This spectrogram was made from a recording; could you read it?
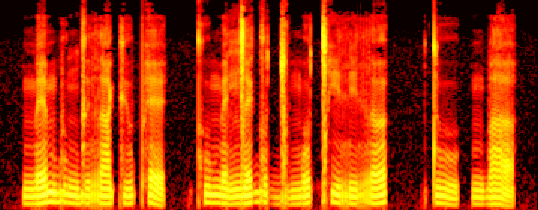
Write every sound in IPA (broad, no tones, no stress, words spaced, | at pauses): mɛmbuŋɡɯra kʲupʰɛ | kʰumɛŋ͡ǀɛ ɡoɡ͡ǀumo ǀʰirirʌ | tu | mba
